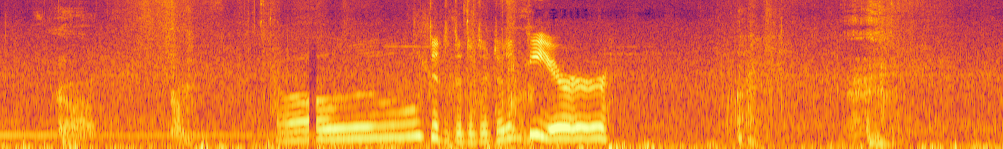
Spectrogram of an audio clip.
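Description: A body drags slowly across crunching snow.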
